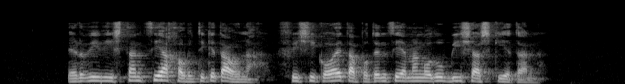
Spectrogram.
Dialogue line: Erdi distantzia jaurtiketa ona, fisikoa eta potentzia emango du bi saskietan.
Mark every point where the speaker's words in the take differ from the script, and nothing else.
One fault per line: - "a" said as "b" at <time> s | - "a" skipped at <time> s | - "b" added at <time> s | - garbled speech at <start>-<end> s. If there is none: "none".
none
